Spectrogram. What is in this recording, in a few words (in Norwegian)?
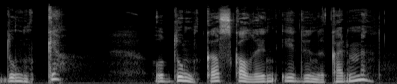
"donke", Numedalsmål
